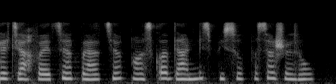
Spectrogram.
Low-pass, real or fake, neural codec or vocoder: 7.2 kHz; fake; codec, 16 kHz, 1 kbps, FunCodec, trained on LibriTTS, 50 frames a second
